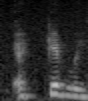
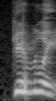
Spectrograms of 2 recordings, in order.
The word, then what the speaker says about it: Ghibli: giblets. Ghibli.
